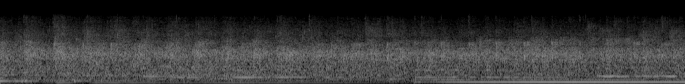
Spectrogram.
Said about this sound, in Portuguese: Amém, queridos? Você pode aplaudir o nome do Senhor.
